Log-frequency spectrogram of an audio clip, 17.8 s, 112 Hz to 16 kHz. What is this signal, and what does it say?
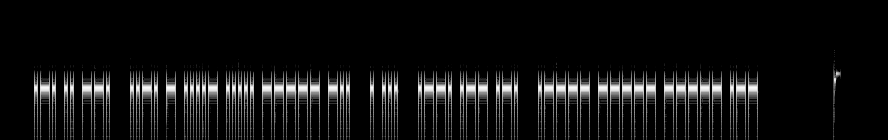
Morse code, heard as a keyed tone, about 21 wpm, 700 Hz. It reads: RIG FT450D ES PWR 100W
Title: Practice QSO - Exchange 2 - Info - 20wpm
